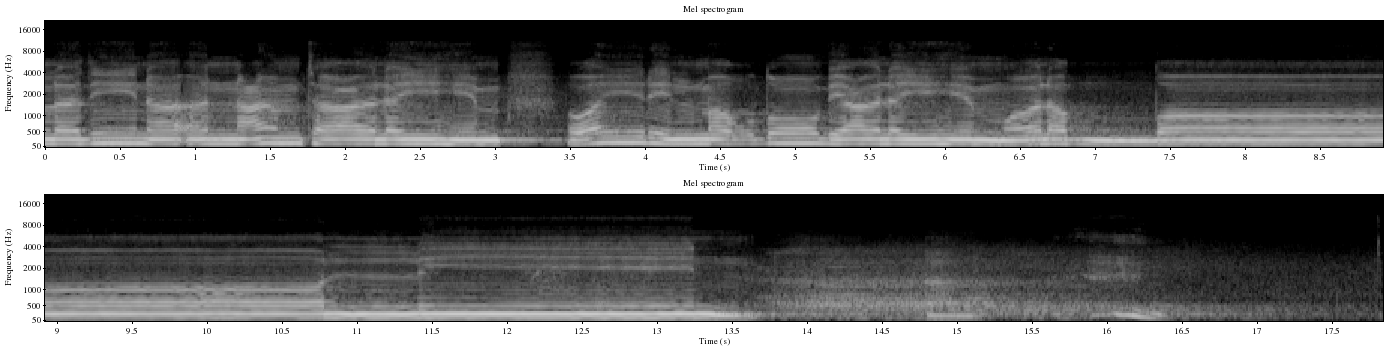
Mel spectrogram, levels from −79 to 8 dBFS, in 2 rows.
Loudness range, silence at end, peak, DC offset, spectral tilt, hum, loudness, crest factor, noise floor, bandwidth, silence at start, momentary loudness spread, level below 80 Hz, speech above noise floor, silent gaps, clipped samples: 9 LU; 0.85 s; -10 dBFS; under 0.1%; -9 dB/octave; none; -17 LUFS; 8 dB; -48 dBFS; 6.2 kHz; 0 s; 14 LU; -56 dBFS; 31 dB; none; under 0.1%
